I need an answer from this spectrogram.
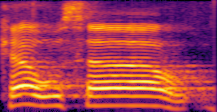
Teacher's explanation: И так получается «кау-сяу», «кау-сяу». «Ра» – твердый звук в данном случае, и она максимально твердая, потому что если буква «ра» с сукуном и впереди стоит огласовка «фатха», то она становится твердой.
